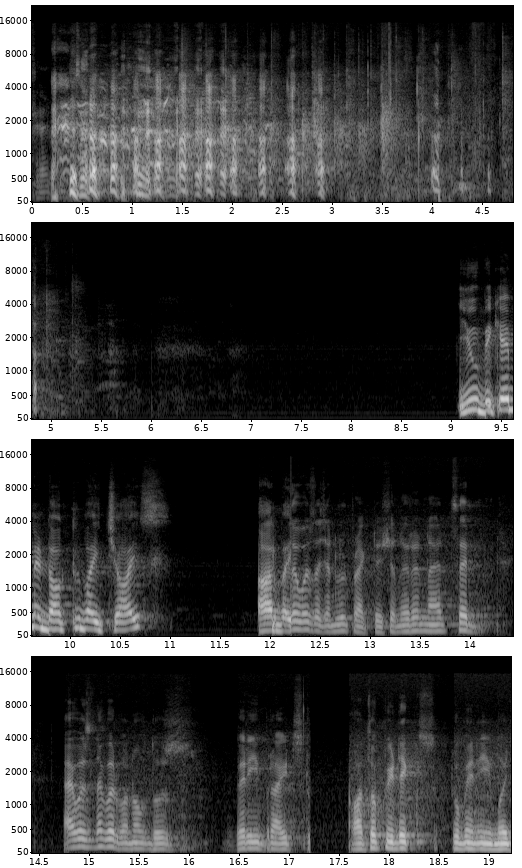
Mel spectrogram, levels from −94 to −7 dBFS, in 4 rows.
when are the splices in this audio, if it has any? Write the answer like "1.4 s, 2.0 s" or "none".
12.2 s, 17.1 s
